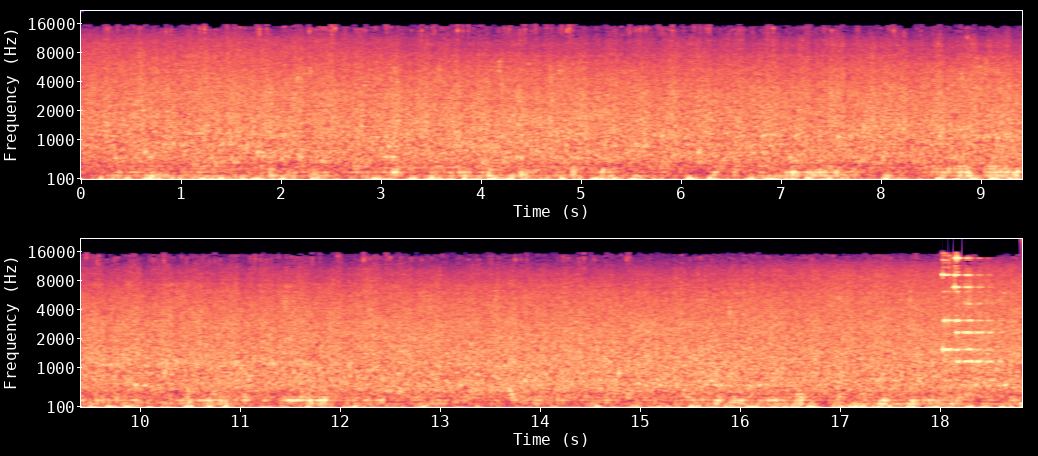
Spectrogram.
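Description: A stationary bike trainer whirs steadily under pedalling.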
